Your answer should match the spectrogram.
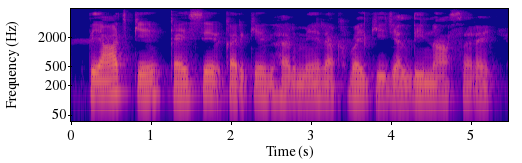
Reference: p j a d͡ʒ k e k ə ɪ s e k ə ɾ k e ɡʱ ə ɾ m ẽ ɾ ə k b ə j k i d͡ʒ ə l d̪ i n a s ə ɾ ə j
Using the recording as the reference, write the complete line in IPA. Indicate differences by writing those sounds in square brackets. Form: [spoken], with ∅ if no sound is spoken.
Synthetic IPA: p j a d͡ʒ k e k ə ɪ s e k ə ɾ k e ɡʱ ə ɾ m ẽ ɾ ə [kʰ] b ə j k i d͡ʒ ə l d̪ i n a s ə ɾ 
